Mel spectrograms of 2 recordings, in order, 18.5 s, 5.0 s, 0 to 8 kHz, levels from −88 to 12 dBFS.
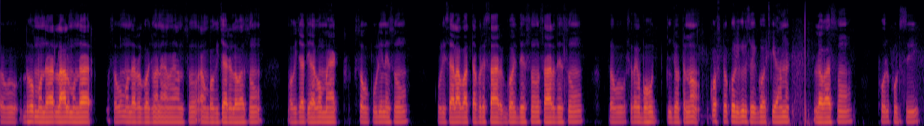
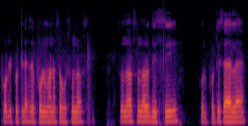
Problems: low volume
